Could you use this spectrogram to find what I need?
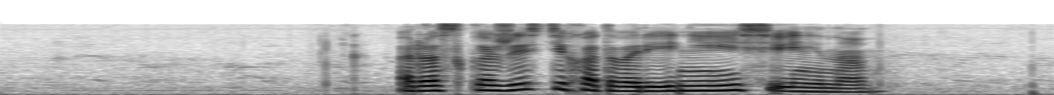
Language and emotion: Russian, neutral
